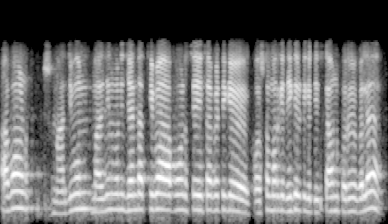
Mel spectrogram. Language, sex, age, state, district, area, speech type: Odia, male, 45-60, Odisha, Nuapada, urban, conversation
